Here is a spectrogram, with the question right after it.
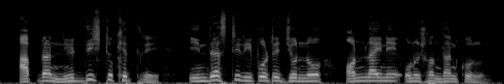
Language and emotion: Bengali, neutral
